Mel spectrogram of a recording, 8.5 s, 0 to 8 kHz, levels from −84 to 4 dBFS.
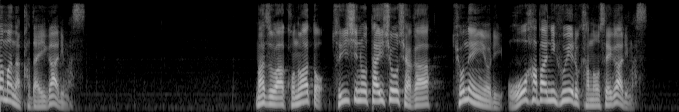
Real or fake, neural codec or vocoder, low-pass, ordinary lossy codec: real; none; 7.2 kHz; none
